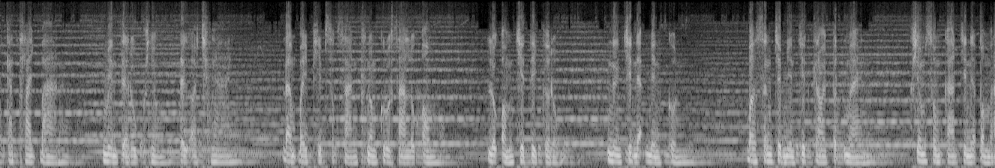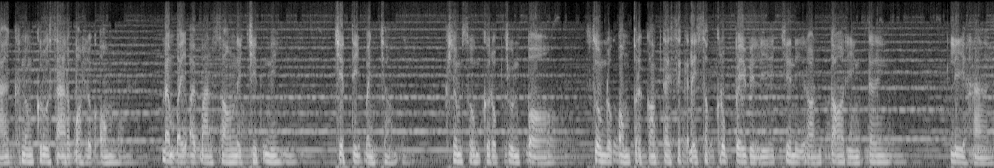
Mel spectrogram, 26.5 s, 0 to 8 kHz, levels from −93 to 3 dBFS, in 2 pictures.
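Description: At 2.40 s there is a skip ahead. Roughly a second of audio never reaches playback, either lost in transit or discarded when the jitter buffer overflowed while later material was already queued. Nothing fills the hole, so the sound on either side is spliced almost directly: the listener hears an abrupt forward jump with no silence, and whatever fell in that second is simply absent. The playout delay drops by about the same amount at that moment.

From 4.26 s to 6.47 s the jitter buffer speed-up is audible. The buffer was holding more audio than its target, so the receiver trimmed short pitch-period-sized pieces again and again to shed the excess, about a fifth of a second in total. Playback runs at 108% speed across that stretch with the pitch unchanged, giving a slightly hurried, compressed feel rather than any tonal shift. The G.722 call path at 64 kbps is also heard, with nothing above 8 kHz.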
